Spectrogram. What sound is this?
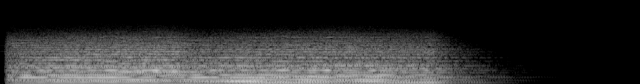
Success Resolution Video Game Sound Effect Strings
Thank you and enjoy!
calm, game, happy, positive, resolution, strings, success, triumph, victory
